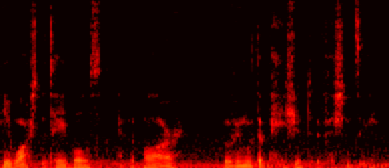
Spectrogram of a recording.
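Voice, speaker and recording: A soft-spoken man, fairly low in pitch, talking at a fairly quick pace with music in the background. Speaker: ASMR creator. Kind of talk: ASMR book reading.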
